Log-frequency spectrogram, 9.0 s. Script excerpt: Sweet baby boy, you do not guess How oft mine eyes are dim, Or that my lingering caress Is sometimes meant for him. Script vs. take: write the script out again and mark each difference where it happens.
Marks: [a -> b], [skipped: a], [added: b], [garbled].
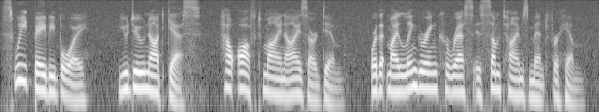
Sweet baby boy, you do not guess How oft mine eyes are dim, Or that my lingering caress Is sometimes meant for him.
